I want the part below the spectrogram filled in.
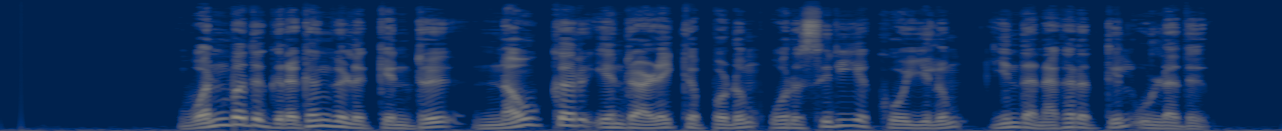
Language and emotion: Tamil, neutral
